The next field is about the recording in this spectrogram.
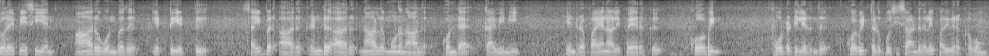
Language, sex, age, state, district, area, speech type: Tamil, male, 18-30, Tamil Nadu, Pudukkottai, rural, read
